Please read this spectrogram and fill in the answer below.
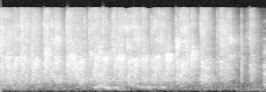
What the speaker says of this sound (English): I feel like that deserves a round of applause by itself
